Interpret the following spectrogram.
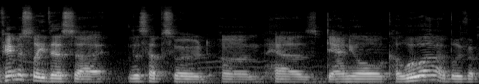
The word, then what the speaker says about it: Kaluuya: And famously, this episode has Daniel Kaluuya, I believe I'm pronouncing his name right, who starred in last year's Get Out, who's now nominated for an Academy Award for Best Actor.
